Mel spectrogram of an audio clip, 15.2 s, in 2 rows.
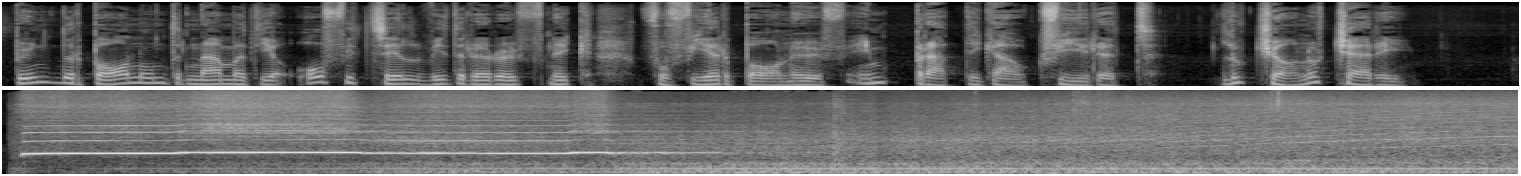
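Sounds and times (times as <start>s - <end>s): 
speech: 0.1s - 7.8s
vintage train whistle departing station: 7.6s - 12.4s, 13.1s - 15.1s.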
